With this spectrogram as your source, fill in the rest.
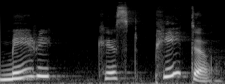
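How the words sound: The stress is on the word Peter. Peter was the one who was kissed. "the stress or the prominence is being given to Peter"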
